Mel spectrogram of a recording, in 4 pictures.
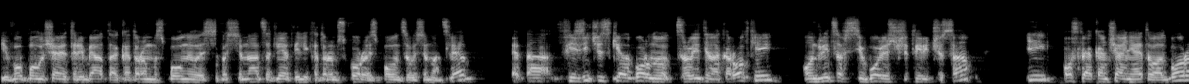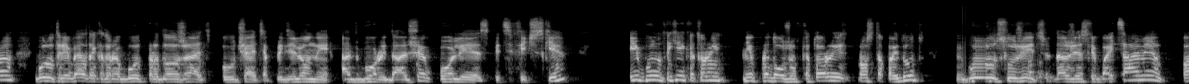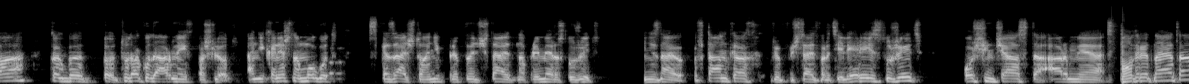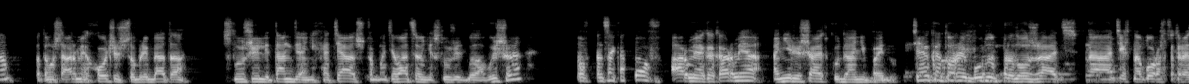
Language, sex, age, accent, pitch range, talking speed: Russian, male, 20-39, native, 130-190 Hz, 155 wpm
